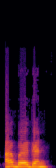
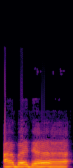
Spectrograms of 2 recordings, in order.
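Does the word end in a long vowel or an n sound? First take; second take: n sound; long vowel. First: The word ends with a short vowel plus n. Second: The word ends with a long vowel, no n.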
